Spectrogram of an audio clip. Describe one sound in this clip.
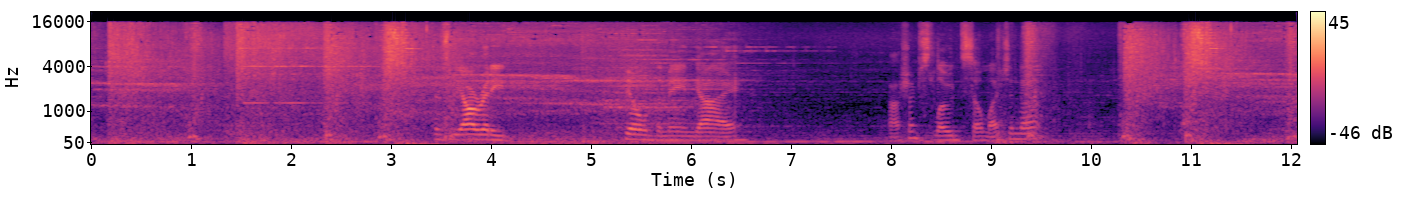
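Swords slash and clash.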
